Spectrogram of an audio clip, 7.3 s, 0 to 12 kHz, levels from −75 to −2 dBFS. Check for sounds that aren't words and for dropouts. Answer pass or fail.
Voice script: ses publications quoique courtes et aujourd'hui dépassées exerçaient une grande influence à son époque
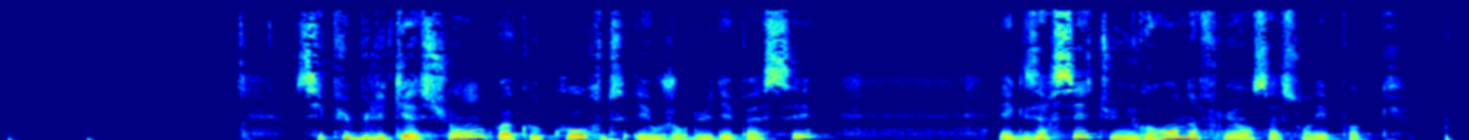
pass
